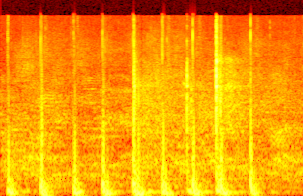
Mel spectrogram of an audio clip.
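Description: Wooden gavel rapped repeatedly on the dais, about nine quick strikes in two seconds, calling the room to order.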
